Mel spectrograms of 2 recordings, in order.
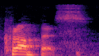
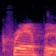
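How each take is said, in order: First: The first syllable does not sound like 'cramp'. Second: The first syllable sounds like the word 'cramp'. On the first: The speaker calls it right. "It's Krampus" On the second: The speaker calls it wrong. "Not Krampus. ... he doesn't have a cramp"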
